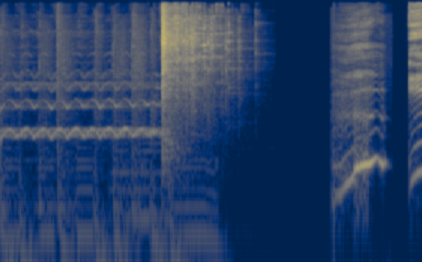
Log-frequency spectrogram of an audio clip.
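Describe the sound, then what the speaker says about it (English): A sung, wavering high note ends suddenly as a crystal glass shatters with a bright burst of breaking shards, followed by silence and then a voice gasping and groaning. "some opera singers are able to produce so much energy with their voice that they can make a crystal glass explode?"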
